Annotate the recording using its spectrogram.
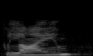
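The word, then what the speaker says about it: climb: पहले है silent B बी इज not pronounced B pronounce नहीं किया जाता या बी आवाज नहीं देता when following M एट द एंड ऑफ a word जब किसी लब्ज के आखिर पर एम के बाद आए फॉर एग्जांपल क्लाइम क्रम डम कॉम नेक्स्ट है साइलेंट सी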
